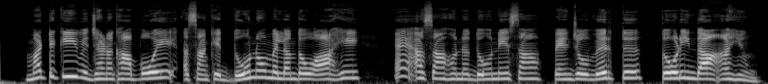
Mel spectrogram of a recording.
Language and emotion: Sindhi, neutral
